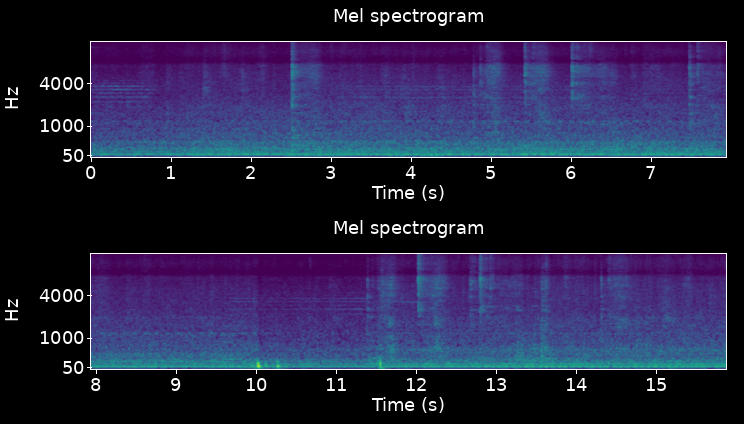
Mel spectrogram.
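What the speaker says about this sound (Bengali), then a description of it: "মশলাগুলো কষছে, মশলা সব দিয়ে দিয়েছে" Spices frying in a pan, a low continuous sizzle with occasional spoon stirs and a few sharp knocks against the pan, close and steady, with faint background talk.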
